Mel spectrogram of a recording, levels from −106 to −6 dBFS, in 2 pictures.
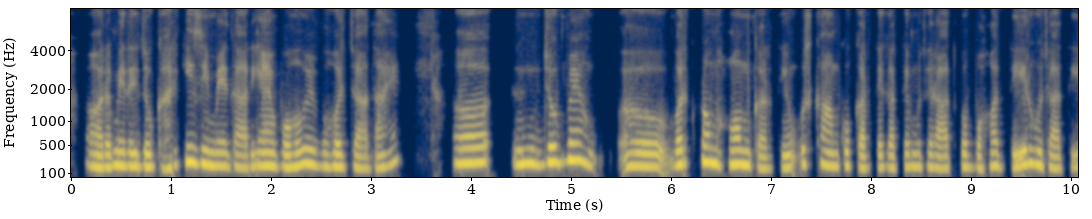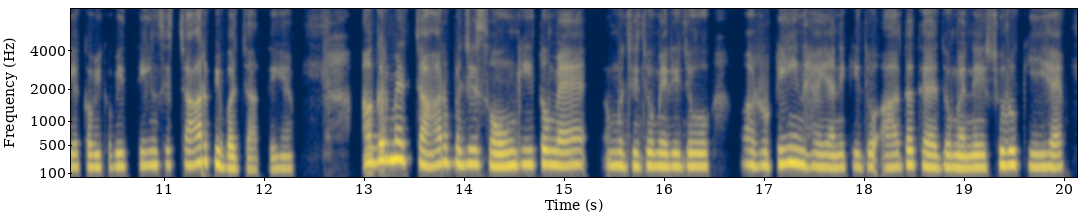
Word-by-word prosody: और 170 -2 +1
मेरे 190 -2 +3
जो 175 -1 +1
घर 165 0 -6
की 240 -1 +5
ज़िम्मेदारियाँ 185 -3 0
हैं - - +3
वो 175 +2 +2
भी 215 -1 +3
बहुत 175 -2 -1
ज़्यादा 160 -1 -5
हैं। 205 +9 -5 0.6
अ, 225 +2 +3 0.3
जब 220 +3 +2
मैं 265 -1 +6 0.4
अ, - - -5 0.5
वर्क़ 200 +2 +2
फ्रॉम 235 -3 +5
होम 205 0 +4
करती 160 -2 -6
हूँ 170 - 0
उस 210 - -3
काम 190 -4 -1
को 190 - -3
करते-करते 165 +1 -5
मुझे 175 -1 -5
रात 160 -1 -4
को 180 - -2
बहुत 170 +2 -4
देर 180 +4 +1
हो 205 -3 +2
जाती 160 0 -6
है, 175 - -2
कभी-कभी 175 +1 -2
3 195 +1 -2
से 200 -1 -9
4 215 +4 +1
भी 210 - +6
बज 160 -2 +1
जाते 150 0 -10
हैं। 155 0 -6 0.8
अगर 265 +3 +5
मैं 270 0 +9
4 210 +1 +1
बजे 210 +1 +2
सोऊँगी 195 +1 +2
तो 210 -1 +4
मैं 200 +1 0 0.3
मुझे 190 -1 0
जो 185 +1 0
मेरी 180 0 +1
जो 180 0 +1 0.4
अ, 200 - -2
रूटीन 205 +3 +3
है 180 -1 -3
यानी 170 0 -1
कि 180 0 -7
जो 180 - -1
आदत 180 +5 -2
है, 170 -2 +2
जो 170 +2 -2
मैंने 170 0 +2
शुरू 200 +3 +3
की 175 -2 -2
है 175 0 -1
185 Hz, 195 wpm, -22 LUFS, 170-205 Hz, 0.8 s, मैं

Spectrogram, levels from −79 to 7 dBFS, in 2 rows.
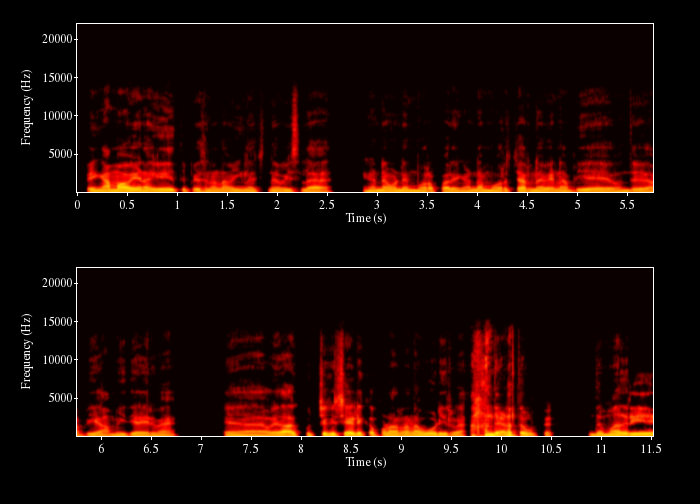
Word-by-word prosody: எங்க 145 0 0
அம்மாவையும் 185 +1 +5
நான் 160 -2 +1
எயித்து 175 +2 +1
பேசுனேனா 155 +1 -3
வையுங்களேன் 145 -2 -4
சின்ன 150 +1 -7
வயசுல, 135 0 -4 0.5
எங்க 125 +1 -4
அண்ண 145 +2 0
உடனே 140 +1 0
மொறப்பாரு. 135 +1 -2
எங்க 125 0 -5
அண்ணன் 150 0 -2
மொறச்சார்னாவே 150 +3 -2
நான் 145 - -2
அப்படியே 135 +2 -1 0.2
வந்து 130 +3 -4 0.2
அப்டியே 125 +3 -4
அமைதியாயிருவேன். 130 +4 -3 0.8
அ - - -2 0.3
எதாவது 145 +1 +5
குச்ச 155 +3 0
கிச்சிய 160 +2 +4
எடுக்க 155 +1 +1
போனார்னா 150 +3 0
நான் 135 -2 +2
ஓடிருவேன் 130 -2 -2
அந்த 205 -3 +9
இடத்த 165 0 +3
வுட்டு 130 0 -9 0.4
இந்த 140 +1 0
மாதிரி 160 +2 +4
145 Hz, 170 wpm, -23 LUFS, 135-155 Hz, 0.8 s, அந்த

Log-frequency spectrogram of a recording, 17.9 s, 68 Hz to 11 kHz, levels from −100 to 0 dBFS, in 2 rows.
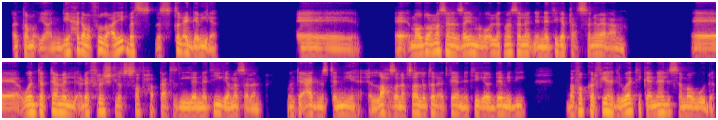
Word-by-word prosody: أنت - - -4
م 100 +1 0
يعني 90 0 -4
دي 125 - 0
حاجة 130 +2 +3
مفروضة 150 - +1
عليك 160 +4 +3
بس، 120 -4 -1
بس 90 - -4
طلعت 120 -5 +3
جميلة 95 -1 0 1.1
آآ، 85 -3 -3 0.5
آآ، - - 0
موضوع 105 +5 +4
مثلًا 125 -4 +2
زيّ 110 +4 +2
ما 110 -3 +1
باقول 120 +4 +1
لك 115 0 -2
مثلًا 120 0 +1
النتيجة 95 -3 0
بتاعة - - -10
الثانوية 110 0 -1
العامة 90 -4 -4 0.8
آآ، 85 0 +1
وأنت 115 +1 +3
بتعمل 120 -4 +2
refresh 130 +1 -1
للصفحة 120 +4 -3
بتاعة - - -4
النتيجة 95 +3 +1
مثلًا، 90 -6 -3 0.3
وأنت 100 - -3
قاعد 105 -2 +2
مستنّيها، 95 +1 -1
اللحظة 105 -4 +2
نَفْسها 95 +5 +1
اللي 105 -3 +2
طلعت 105 -4 -1
فيها 115 - 0
النتيجة 100 0 -1
قدّامي 100 +3 +2
دي، 105 +2 -4 0.5
بافكّر 135 0 0
فيها 135 -3 +2
دلوقتي 120 +6 +2
كإنها 105 +4 +2
لسه 115 -4 -2
موجودة 95 -2 -1
105 Hz, 165 wpm, -24 LUFS, 95-120 Hz, 1.1 s, موضوع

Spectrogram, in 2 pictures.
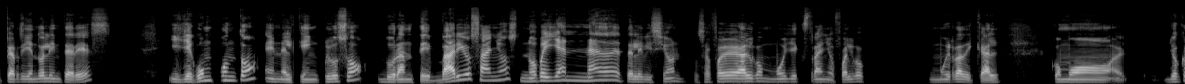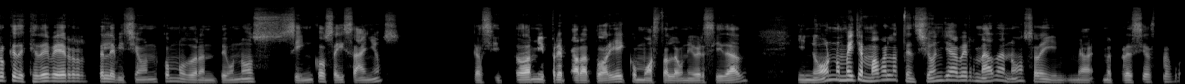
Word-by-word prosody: perdiendo 125 +2 +1
el 140 - +1
interés 130 -3 0 0.5
y 120 - -3
llegó 125 +5 +4
un 185 +3 -2
punto 200 +1 -1
en 130 -4 -2
el 115 0 +1
que 115 - -1
incluso 135 - +1
durante 115 -3 +2
varios 210 - +7
años 200 +6 +2
no 145 0 -1
veía 180 +3 +5
nada 185 +2 +1
de 195 - -1
televisión. 125 +3 -2
O - - -15
sea, 120 - -6
fue 140 +4 +4
algo 145 +2 +5
muy 130 0 -7
extraño, 120 -4 -3
fue 115 - -3
algo 140 +2 -7 0.6
muy 115 +1 -7
radical, 110 -4 +1 0.5
como 110 -1 +2 0.5
yo 125 +3 -4
creo 180 -2 -3
que - - +2
dejé 140 -2 -3
de 155 +2 +3
ver 150 -2 +3
televisión 115 -4 -3
como 145 -3 -7
durante 100 -3 -6
unos 125 +5 -5 0.3
5 100 +7 -4
o - - -7
6 110 -2 -2
años, 105 - -4 0.7
casi - - -5
toda 110 +1 +4
mi 120 0 +1
preparatoria 105 +1 +1
y - - -5
como 100 -2 -5
hasta - - -3
la 90 -1 -1
universidad, 95 +2 -2 0.5
y 105 - -10
no, 105 +1 +1
no 205 0 -2
me 210 +1 +7
llamaba 165 +4 +2
la 215 - -4
atención 145 - -2
ya 200 0 0
ver 190 -1 -3
nada, 165 +5 -1
¿no? 170 - -8
O - - -11
sea, 130 -4 -2
y 105 -5 -9
me 100 0 -10 0.2
me 100 - -9
parecía 105 +3 -4
hasta 120 +2 -13
125 Hz, 180 wpm, -26 LUFS, 110-155 Hz, 0.7 s, varios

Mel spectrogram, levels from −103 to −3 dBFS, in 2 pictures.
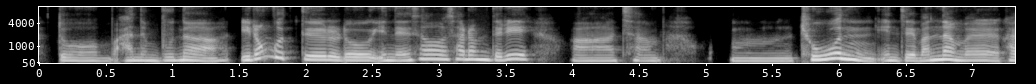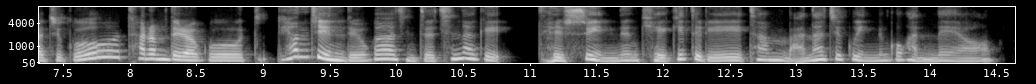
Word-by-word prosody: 또 165 -2 -4
많은 175 -1 -1
문화 180 -2 0
이런 285 - +3
것들로 215 - +2
인해서 185 +10 +1
사람들이 245 0 +2 0.3
아 160 0 -5
참 165 -2 -8 0.5
음 150 -1 -6
좋은 225 - +5
인제 170 -1 -1
만남을 175 -4 +2
가지고 220 - 0
사람들하고 200 - +2
즈 235 - -17
현지인들과 260 - +2
진짜 170 -8 -5
친하게 240 - -1 0.2
될 175 -1 -2
수 170 +10 +1
있는 175 -2 -2
계기들이 180 -1 -2
참 205 -4 -1
많아지고 220 - -2
있는 170 -2 -5
것 210 - -5
같네요. 155 - -6
185 Hz, 265 characters per minute, -24 LUFS, 170-235 Hz, 0.5 s, 좋은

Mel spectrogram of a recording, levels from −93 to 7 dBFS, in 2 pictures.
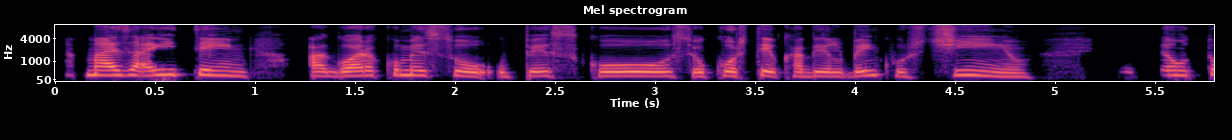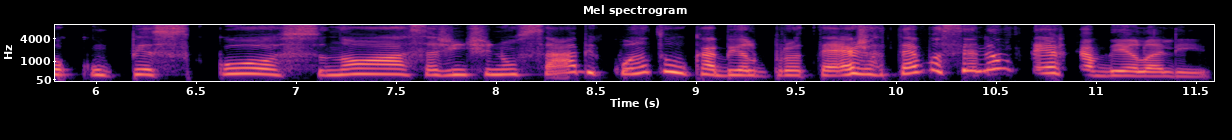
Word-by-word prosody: mas 220 0 +4
aí 220 +3 +2
tem 210 -6 -2 0.3
agora 190 +3 +2
começou 210 -5 -2
o 170 - -7
pescoço, 180 0 0
eu 170 - -1
cortei 190 - 0
o - - -8
cabelo 175 -1 -2
bem 195 +4 -1
curtinho, 180 -4 -5 0.4
então 215 -11 -7
eu - - -13
tô 245 -2 -2
com 235 -1 -8
o 220 - -9
pescoço 250 +1 -1
nossa, 255 0 +4
a - - -1
gente 235 +2 -3
não 245 +1 0
sabe 350 +7 0
quanto 335 +4 +2
o 310 - +1
cabelo 220 -5 +2
protege 215 +5 +3
até 265 +7 +1
você 420 +2 -1
não - - +1
ter 310 0 +2
cabelo 200 -4 +1
ali. 175 -3 -5
220 Hz, 175 wpm, -25 LUFS, 185-255 Hz, 0.4 s, mas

